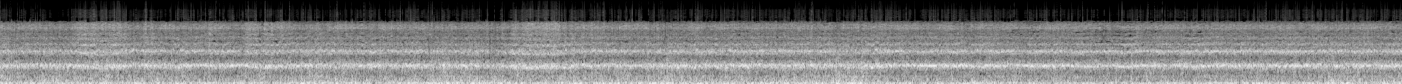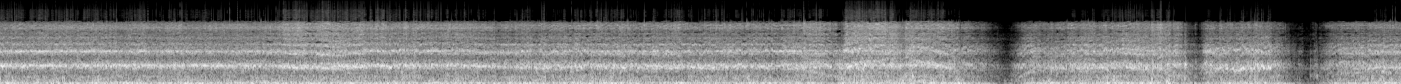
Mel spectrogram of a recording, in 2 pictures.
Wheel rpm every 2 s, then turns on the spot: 230, 230, 230, 230, 230, 230, 230, 230, 230, 220, 200, 150, 120, 100.
none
